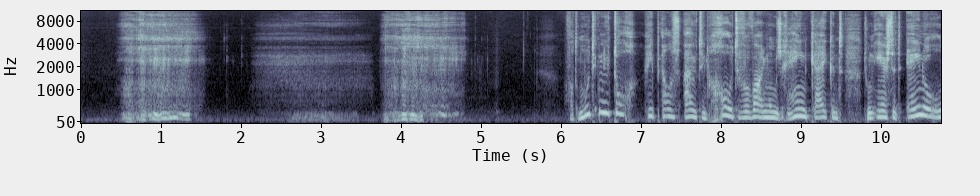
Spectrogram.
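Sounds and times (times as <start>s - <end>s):
loud snoring: 0.4s - 1.6s, 2.5s - 4.8s
speech: 0.8s - 1.6s, 4.0s - 4.8s, 6.2s - 10.7s.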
